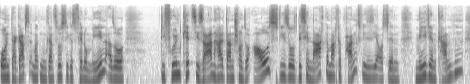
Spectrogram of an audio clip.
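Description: Moving at a moderate pace, a man speaks with a high pitch and ordinary pitch variation. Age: 30s. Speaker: punk music expert. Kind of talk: interview.

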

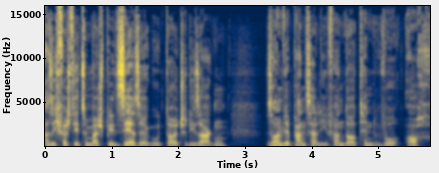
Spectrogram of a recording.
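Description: Here a man is talking. He keeps a moderate pace and ordinary pitch variation. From Poland. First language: Polish (speaking German). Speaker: cultural manager and journalist. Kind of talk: radio interview. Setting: remote line from a university radio studio.

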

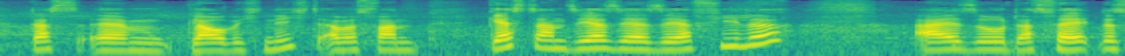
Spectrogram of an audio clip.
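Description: Moderate pace and ordinary pitch variation. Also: woman. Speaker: on-site reporter. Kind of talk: live reporting.

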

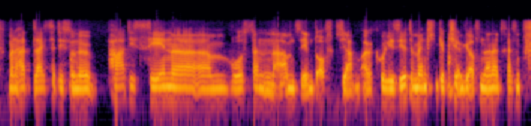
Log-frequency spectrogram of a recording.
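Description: Against noticeable background noise, a man speaks at a fairly quick pace and medium pitch with monotone, flat intonation and hardly any pauses. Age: 30s. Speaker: newspaper politics editor. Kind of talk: radio interview. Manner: hesitant, many filler words.

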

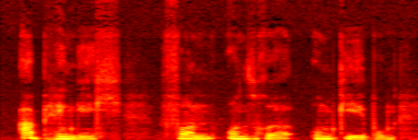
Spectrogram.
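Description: A man with an English accent, at a very slow pace. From US, near Philadelphia. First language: English (speaking German). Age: 70s. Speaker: philosopher. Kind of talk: interview. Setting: studio.

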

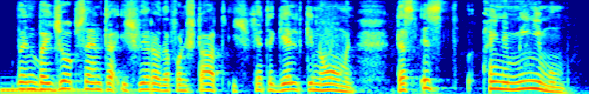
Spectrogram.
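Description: Pitched in the middle range, a woman's voice has a dark, mellow tone. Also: ordinary pitch variation, moderate pace. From Ukraine. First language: Ukrainian or Russian (speaking German). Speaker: sex worker. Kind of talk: personal testimony in radio feature.

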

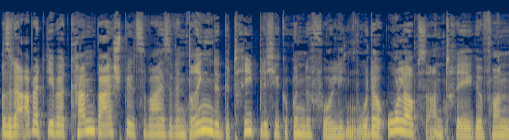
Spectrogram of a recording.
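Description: A woman with an ordinary speaking voice of medium pitch talks at a fairly quick pace with ordinary pitch variation. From North Rhine-Westphalia. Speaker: lawyer. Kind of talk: expert explanation on radio.

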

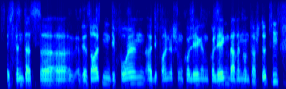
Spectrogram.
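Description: With a Russian accent, a man speaks in a medium pitch using fairly even intonation. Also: moderate pace. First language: Russian (speaking German). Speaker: member of European Parliament, Green politician. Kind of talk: radio interview. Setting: phone call from an airport. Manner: hesitant, many filler sounds.

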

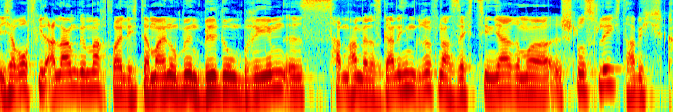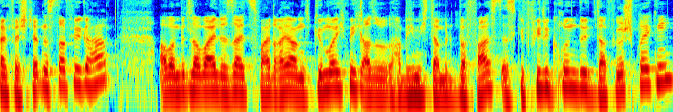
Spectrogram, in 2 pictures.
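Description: At a fairly quick pace and with hardly any pauses, a man speaks in a fairly high pitch with ordinary pitch variation. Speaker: parent representative at a school. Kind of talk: panel discussion. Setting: stage with audience. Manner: halting.

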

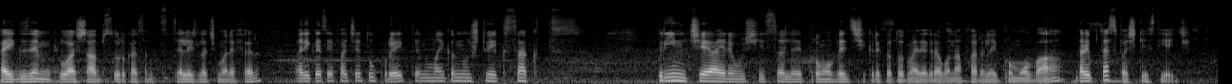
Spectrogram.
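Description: A man with a Romanian accent, medium pitch, lively intonation and a very fast pace. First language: Romanian (speaking German). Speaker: interviewee. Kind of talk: casual conversation.

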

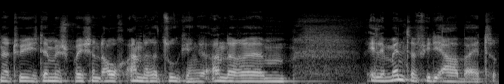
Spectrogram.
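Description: At a moderate pace and with fairly even intonation, someone talks over noticeable background noise. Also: man. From Afghanistan. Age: 20s. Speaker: IT technician. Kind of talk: interview.

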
